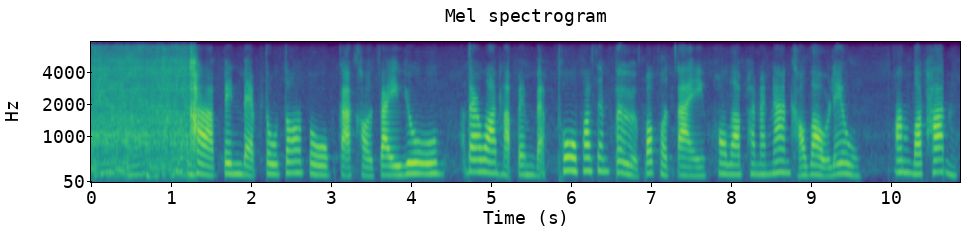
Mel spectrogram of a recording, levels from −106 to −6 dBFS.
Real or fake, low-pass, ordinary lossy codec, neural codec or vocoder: fake; 7.2 kHz; none; codec, 24 kHz, 0.9 kbps, WavTokenizer, small release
